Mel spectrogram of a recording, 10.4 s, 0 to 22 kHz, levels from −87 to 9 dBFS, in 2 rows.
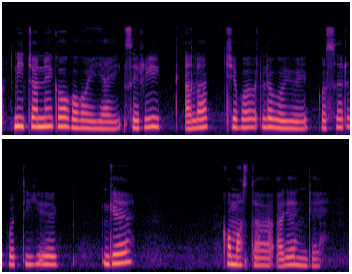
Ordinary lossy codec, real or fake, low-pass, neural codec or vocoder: none; real; 9.9 kHz; none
